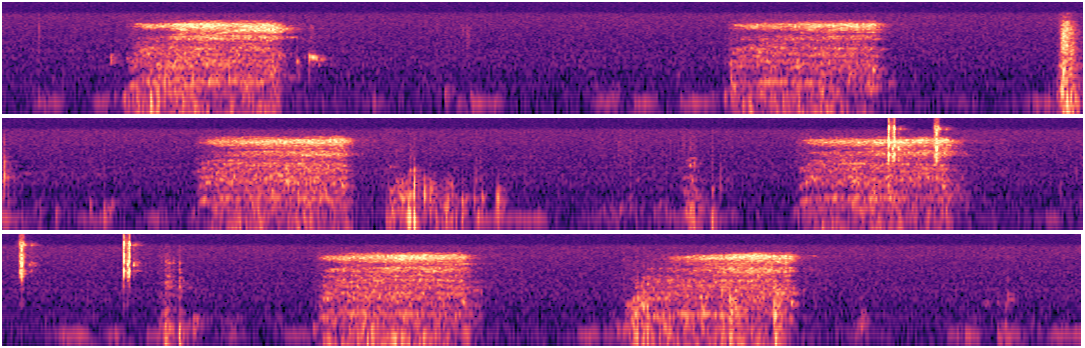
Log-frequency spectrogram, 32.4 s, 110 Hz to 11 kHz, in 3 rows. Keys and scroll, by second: 0.8-1.6 typing, 18.4-21.5 typing, 22.1 ctrl+a, 22.4 ctrl+s, 23.1 a.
